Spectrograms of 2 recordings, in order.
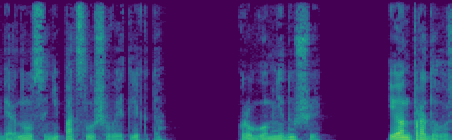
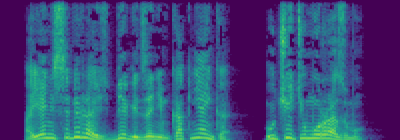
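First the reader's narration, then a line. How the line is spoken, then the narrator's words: Loud shout. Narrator (Russian): крикнул Гарри, спугнув дремавших на дереве сов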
